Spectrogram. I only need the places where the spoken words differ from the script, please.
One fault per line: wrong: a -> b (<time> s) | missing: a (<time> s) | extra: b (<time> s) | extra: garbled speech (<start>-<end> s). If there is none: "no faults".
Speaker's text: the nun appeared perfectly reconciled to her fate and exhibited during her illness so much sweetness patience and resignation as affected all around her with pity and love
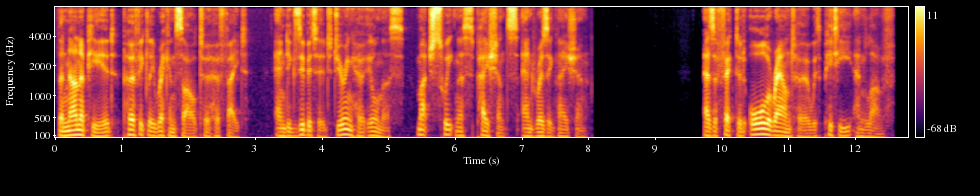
missing: so (5.2 s)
